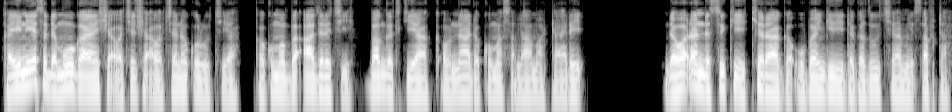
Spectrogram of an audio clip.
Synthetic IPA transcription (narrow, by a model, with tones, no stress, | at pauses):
ka˨ji˦ne˦sa˨da˨moː˦ɡaː˨jɐ˦nʃi˦ʔa̰˨wɐ˦t͡ʃe˦ʃi˦ʔa̰˨wɐ˨˦t͡ʃe˦na˦kʷʼʊ˨ɾuː˨t͡ʃɪ˦jaː˦ka˨kʷʊ˦ma˦bɪ˦ʔa˦dɐ˦rt͡ʃiː˨bɐ˦ŋɡɐ˨skʲɪ˦jaː˦kʼa˨wnaː˦da˨kʷʊ˦ma˦sɐ˨laː˦maː˨taː˨ɽeː˦ʔ | da˨wɐ˦ɗɐ˨nda˨sʊ˦kʲeː˨kʲɪ˦ɽaː˨ɡa˨ʔʊ˨bɐ˦ŋɡʲɪ˦d͡ʒiː˨dɐ˨ɡa˨zuː˦t͡ʃɪ˦jaː˦meː˨sʼɐ˦ɸtaː˨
